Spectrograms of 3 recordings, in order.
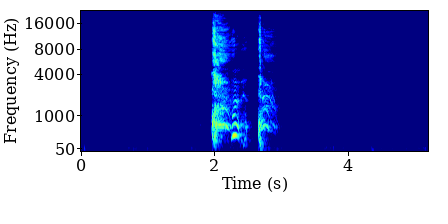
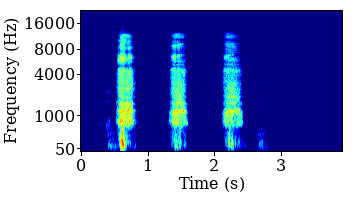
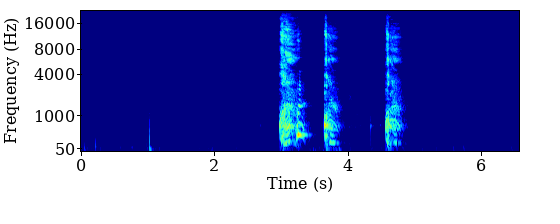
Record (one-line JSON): {"cough_length": "5.2 s", "cough_amplitude": 7847, "cough_signal_mean_std_ratio": 0.26, "exhalation_length": "3.9 s", "exhalation_amplitude": 32631, "exhalation_signal_mean_std_ratio": 0.3, "three_cough_length": "6.6 s", "three_cough_amplitude": 6315, "three_cough_signal_mean_std_ratio": 0.26, "survey_phase": "alpha (2021-03-01 to 2021-08-12)", "age": "18-44", "gender": "Female", "wearing_mask": "No", "symptom_cough_any": true, "symptom_fatigue": true, "symptom_headache": true, "smoker_status": "Never smoked", "respiratory_condition_asthma": false, "respiratory_condition_other": false, "recruitment_source": "Test and Trace", "submission_delay": "2 days", "covid_test_result": "Positive", "covid_test_method": "RT-qPCR"}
